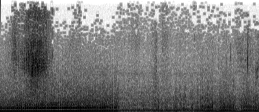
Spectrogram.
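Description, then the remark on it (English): Steady engine hum of a car driving through a busy intersection on Silver Dart, with sustained low tones that shift pitch partway through as it changes speed, fairly loud with road rumble underneath. “And we're just crossing the intersection now.”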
